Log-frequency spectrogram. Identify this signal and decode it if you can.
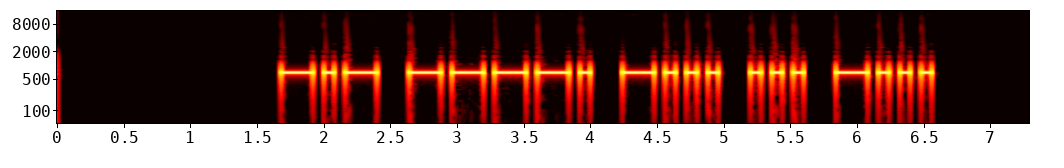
Morse code, heard as a keyed tone, about 15 wpm, 700 Hz. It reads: K9BSB
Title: USA Call Signs - 5 Characters - Repeated 3x - 15wpm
